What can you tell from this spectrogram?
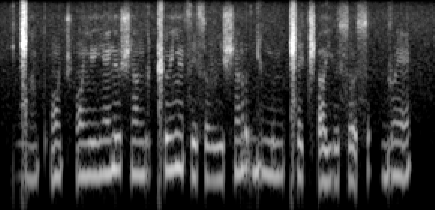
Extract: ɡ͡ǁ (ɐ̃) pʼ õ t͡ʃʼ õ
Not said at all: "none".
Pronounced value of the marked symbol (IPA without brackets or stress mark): ã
